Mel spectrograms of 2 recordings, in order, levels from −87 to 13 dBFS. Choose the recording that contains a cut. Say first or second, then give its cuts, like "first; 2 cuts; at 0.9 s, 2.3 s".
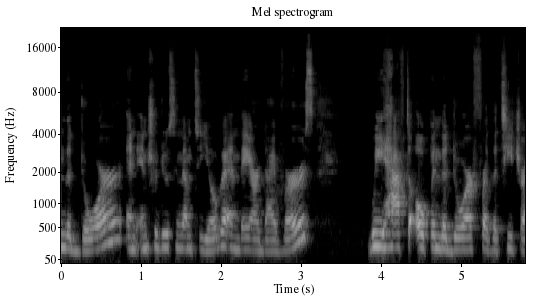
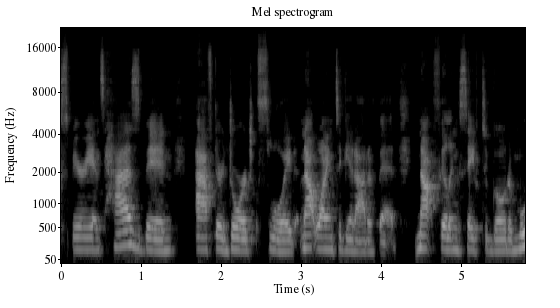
second; 2 cuts; at 2.1 s, 3.0 s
